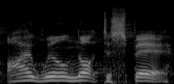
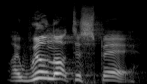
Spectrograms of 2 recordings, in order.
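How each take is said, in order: First: Slow, quiet, steady determination; quiet resolve. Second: Slow and louder, pressing hard on will; the vow said again, stronger; rising resolve. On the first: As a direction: inward vow of resolve. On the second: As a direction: repeat the vow with growing force. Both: Retold or imitated. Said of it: "there's this determination".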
